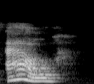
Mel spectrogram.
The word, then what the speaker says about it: OWL: And that's the web ontology language, WOL. It's pronounced OWL.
